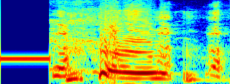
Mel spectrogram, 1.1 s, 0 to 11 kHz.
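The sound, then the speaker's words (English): A single steady electronic beep sounds for a quarter second, a join tone on a WebEx conference call, then a voice cuts in with a short laugh-like sound. “There were like 1,000 beeps onto that call, and I was like, okay, we all clearly forwarded this.”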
